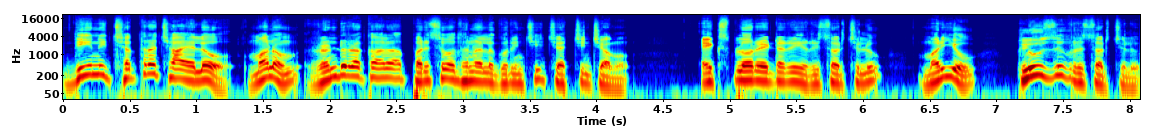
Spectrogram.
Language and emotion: Telugu, neutral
